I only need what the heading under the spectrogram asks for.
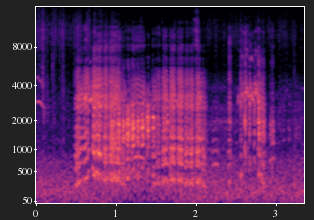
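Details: Gentoo penguin (Pygoscelis papua) gives a harsh, braying call of rapid throaty pulses for about a second and a half, then a shorter burst after a brief pause.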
